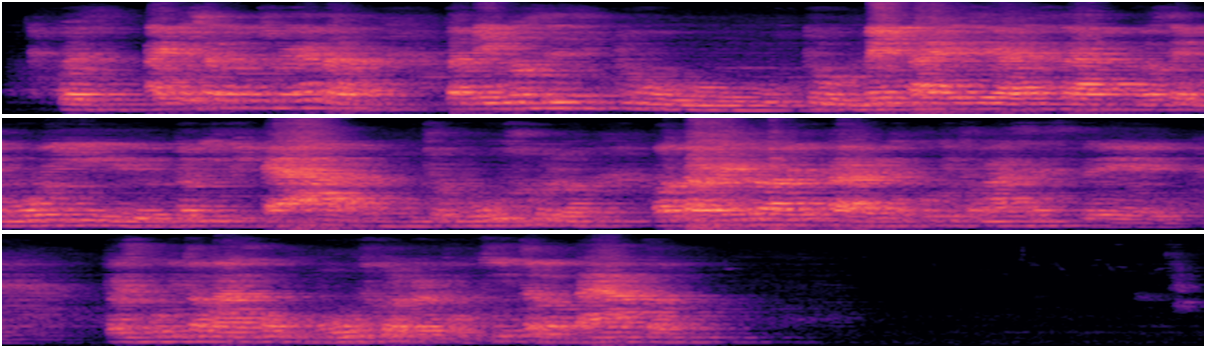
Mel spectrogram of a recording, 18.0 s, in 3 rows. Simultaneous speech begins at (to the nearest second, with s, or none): none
